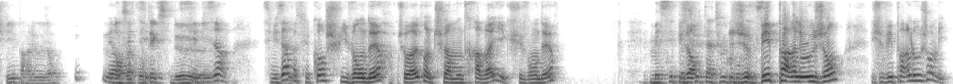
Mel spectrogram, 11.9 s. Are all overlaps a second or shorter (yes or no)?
no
